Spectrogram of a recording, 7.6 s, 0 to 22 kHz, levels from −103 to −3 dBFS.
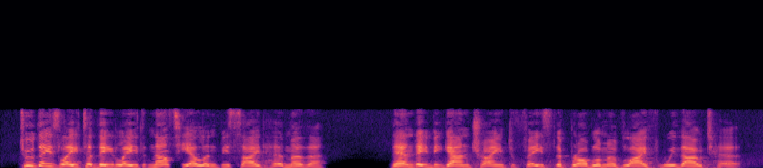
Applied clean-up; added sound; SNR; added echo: neural mask model Resemble Enhance denoiser.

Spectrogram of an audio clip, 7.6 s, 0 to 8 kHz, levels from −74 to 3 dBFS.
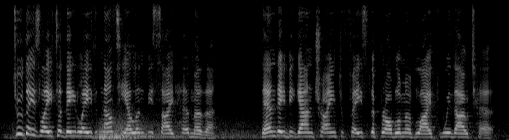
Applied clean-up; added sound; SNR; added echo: none; Thunder / Rain; 14 dB; none.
